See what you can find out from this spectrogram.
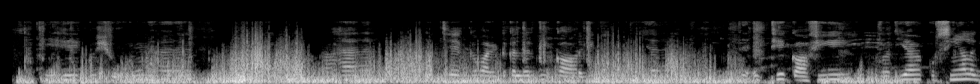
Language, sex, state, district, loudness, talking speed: Punjabi, male, Punjab, Kapurthala, -16 LUFS, 120 wpm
